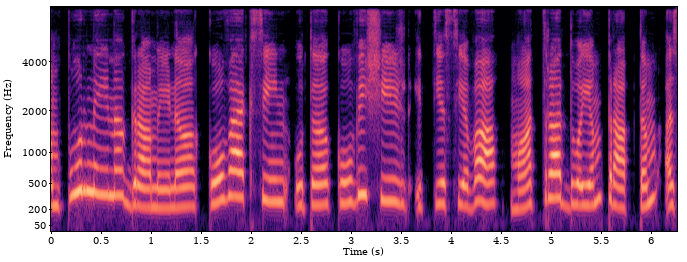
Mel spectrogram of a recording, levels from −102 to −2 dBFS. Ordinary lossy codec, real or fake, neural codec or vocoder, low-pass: none; fake; codec, 16 kHz, 16 kbps, FunCodec, trained on LibriTTS, 50 frames a second; none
